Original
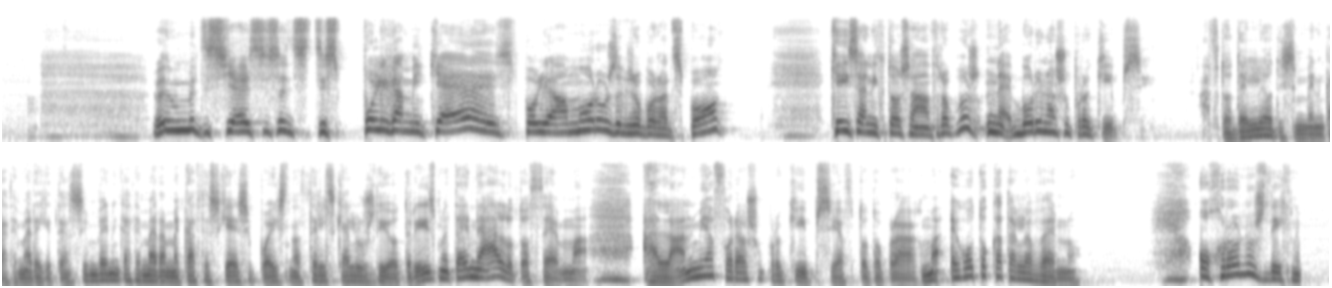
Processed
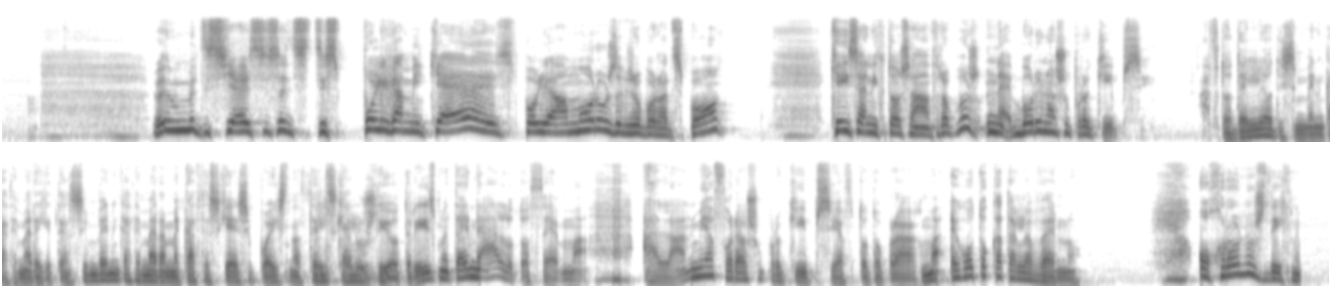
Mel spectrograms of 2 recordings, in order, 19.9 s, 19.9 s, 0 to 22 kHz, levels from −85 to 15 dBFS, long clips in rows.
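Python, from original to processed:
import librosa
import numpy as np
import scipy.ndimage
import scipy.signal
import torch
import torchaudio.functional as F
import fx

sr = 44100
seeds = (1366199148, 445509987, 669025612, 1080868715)

y = fx.doubler(x, sr, ms=17.0, db=-5.0, at=(12.29, 12.93))
y = fx.level_steps(y, sr, step_db=12, at=(13.54, 15.13))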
